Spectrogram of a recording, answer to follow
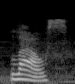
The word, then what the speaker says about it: Laos: tech savvy population Laos Laos pronounced without the s a landlocked country in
